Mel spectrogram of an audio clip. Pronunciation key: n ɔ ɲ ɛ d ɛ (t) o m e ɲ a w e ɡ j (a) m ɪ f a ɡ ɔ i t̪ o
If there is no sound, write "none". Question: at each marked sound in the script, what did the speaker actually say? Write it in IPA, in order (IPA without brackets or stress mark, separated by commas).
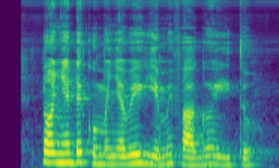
k, e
